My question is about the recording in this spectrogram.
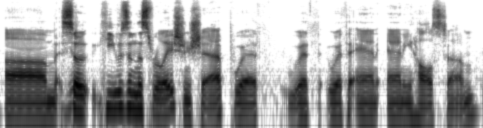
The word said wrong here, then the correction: Annie Haslam: Yeah. – Am I pronouncing that right? – Haslam. – Sorry, Annie Haslam.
